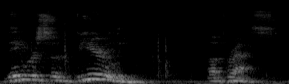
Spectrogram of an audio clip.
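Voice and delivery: severely stretched out, oppressed falling after a pause; stress on severely. Shown as a demonstration. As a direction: weigh down severely, then pause and drop on oppressed. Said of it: "the word severely isn't there just for".

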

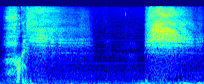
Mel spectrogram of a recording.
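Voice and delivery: whispered hush with a long shh. Acted. Jesus speaking to the raging sea, whispered hushing. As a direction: breathe out a long, soothing shush. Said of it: "he said to the sea".

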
